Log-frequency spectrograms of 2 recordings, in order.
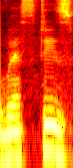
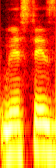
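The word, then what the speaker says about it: vestiges: उसको वेस्टीज बोलते हैं। वेस्टीज अवशेष या फिर बच्चे के कुचे जो निशान होते हैं उसको है ना? वेस्ट वेस्टेज नहीं वेस्टीज।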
